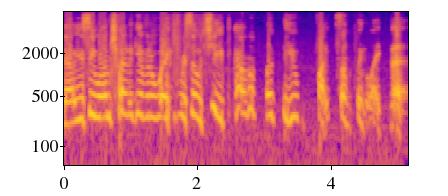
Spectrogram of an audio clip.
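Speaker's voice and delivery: talking through laughter, cracking up. Voicing the shopkeep after the paladin's shield mishap, laughing shopkeeper. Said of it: "the shopkeep just fucking busting out laughing".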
